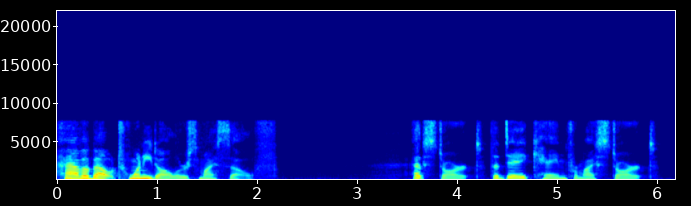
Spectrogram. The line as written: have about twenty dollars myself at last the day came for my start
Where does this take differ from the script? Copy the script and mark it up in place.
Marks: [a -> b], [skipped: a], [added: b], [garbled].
have about twenty dollars myself at [last -> start] the day came for my start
